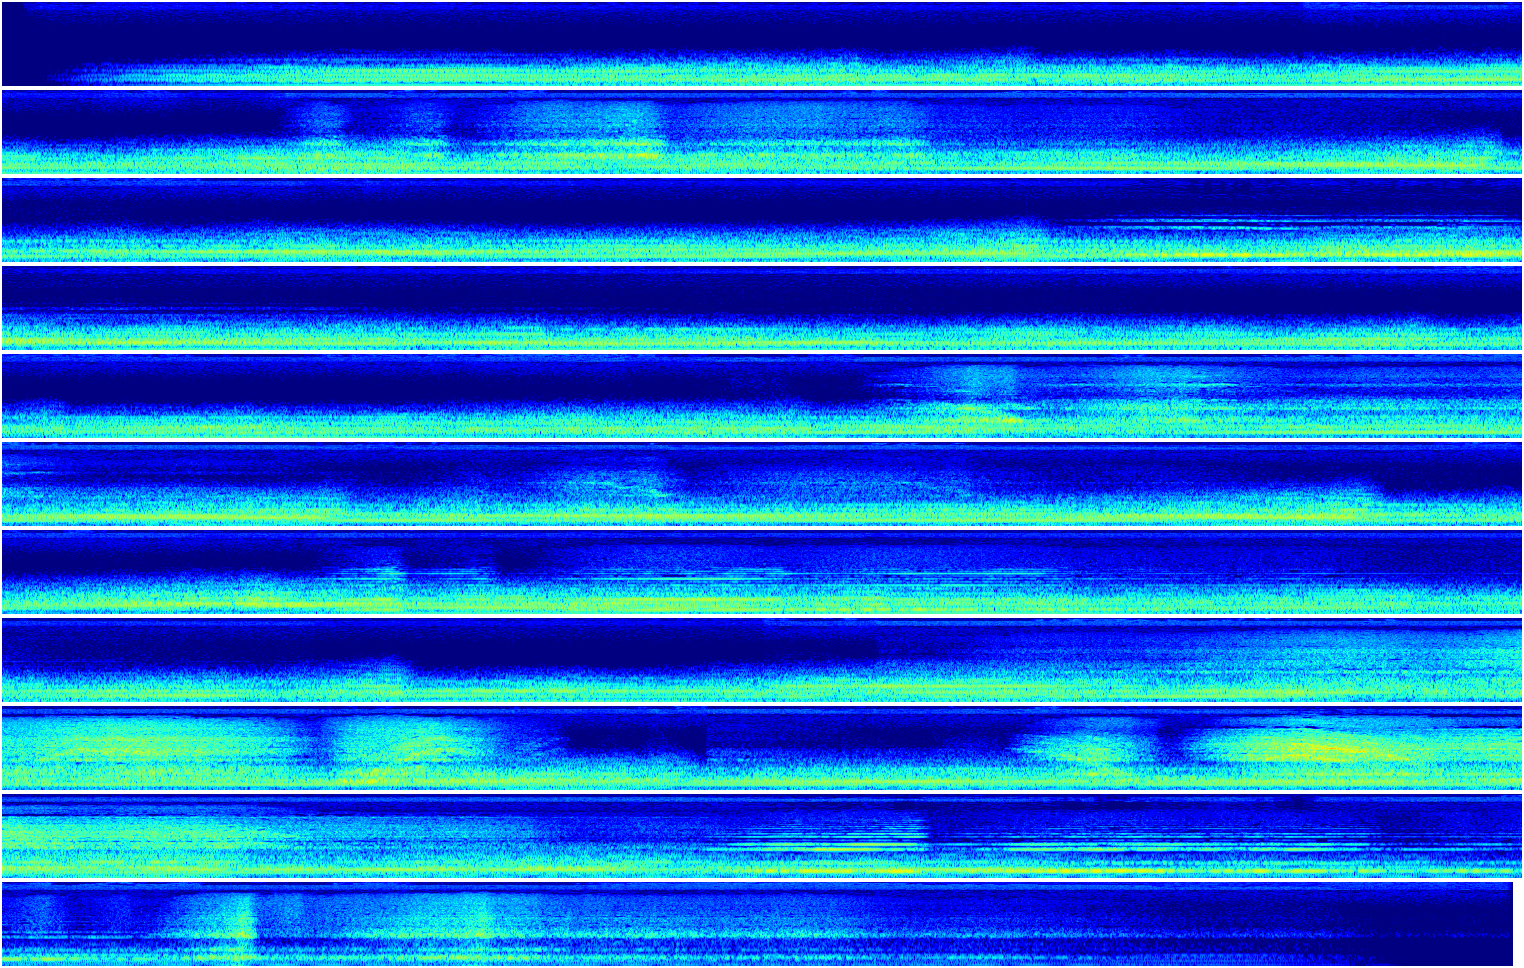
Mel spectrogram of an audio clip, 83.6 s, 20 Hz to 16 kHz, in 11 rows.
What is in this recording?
use electric guitar as a sound effect ... reverb and slow down..it is the remix of Dark02...
mix by Soundtrack pro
